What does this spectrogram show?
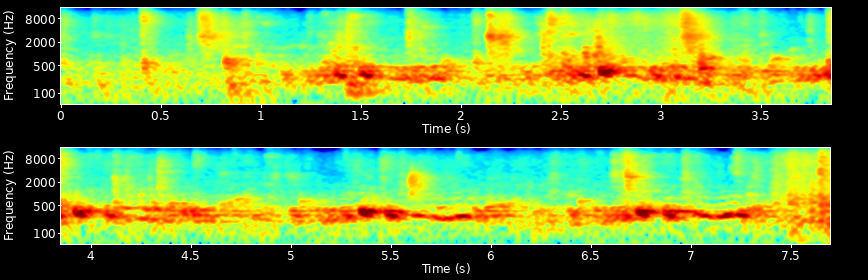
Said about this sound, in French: Donc elle s'occupe des pigeonneaux, vitesse, et moi je m'occupe des pigeons de grand fond, les marathons.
